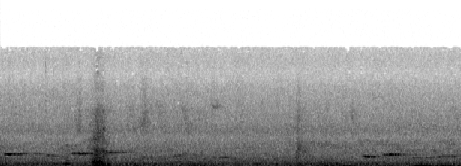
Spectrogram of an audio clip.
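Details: Tetragonisca angustula, the little golden jatai stingless bee, in intense activity at the hive entrance; a constant low buzzing drone with one soft thump early on and faint distant bird chirps.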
